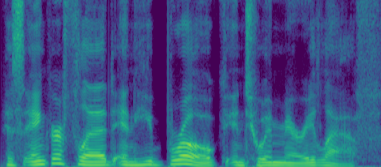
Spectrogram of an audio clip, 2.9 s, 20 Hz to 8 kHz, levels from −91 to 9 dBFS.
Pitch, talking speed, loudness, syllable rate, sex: 140 Hz, 210 wpm, -17 LUFS, 5.3 syllables/s, male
